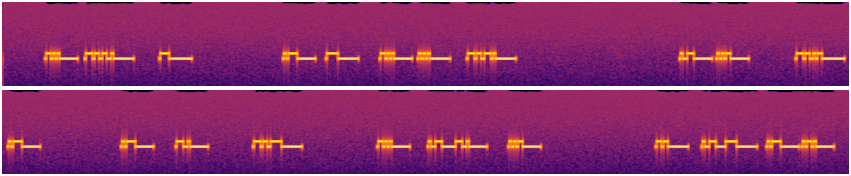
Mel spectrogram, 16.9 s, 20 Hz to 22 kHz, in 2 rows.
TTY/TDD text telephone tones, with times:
0.0-0.6 …
1.0-4.3 POETRY
4.8-7.3 HAS
8.1-10.4 BEEN
11.2-16.6 TRANSLATED

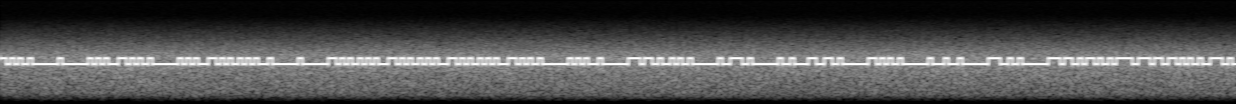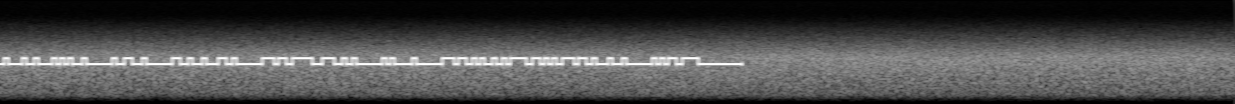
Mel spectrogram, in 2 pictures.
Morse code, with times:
none

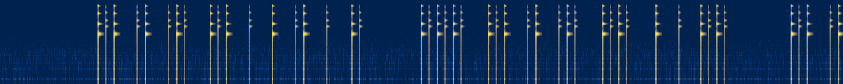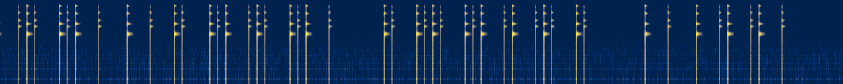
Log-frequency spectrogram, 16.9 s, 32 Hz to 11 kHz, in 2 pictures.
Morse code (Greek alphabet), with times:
1.0-3.6 ΠΑΜΕ
4.2-7.2 ΣΠΙΤΙ
7.9-11.7 ΠΑΤΕΡΑ
12.3-14.3 ΕΙΠΕ
14.9-16.3 ΤΟ

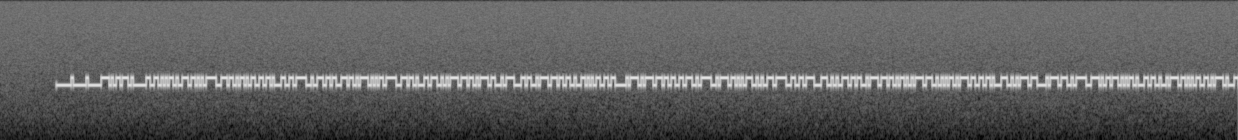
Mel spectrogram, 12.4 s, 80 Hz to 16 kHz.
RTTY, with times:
1.5-2.2 ISART
2.4-3.4 DIGITAL
3.6-4.0 EST
4.2-4.6 UNE
4.8-5.5 ECOLE
5.7-6.6 PRIVEE
6.7-8.8 INTERNATIONALE
9.0-10.9 DENSEIGNEMENT
11.2-12.4 …

